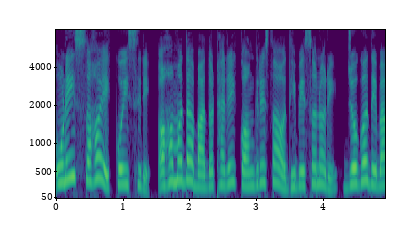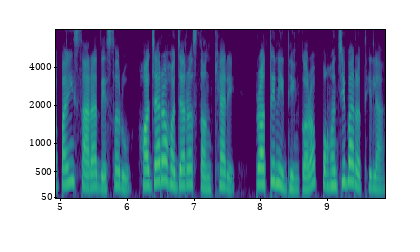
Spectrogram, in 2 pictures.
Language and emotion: Odia, neutral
